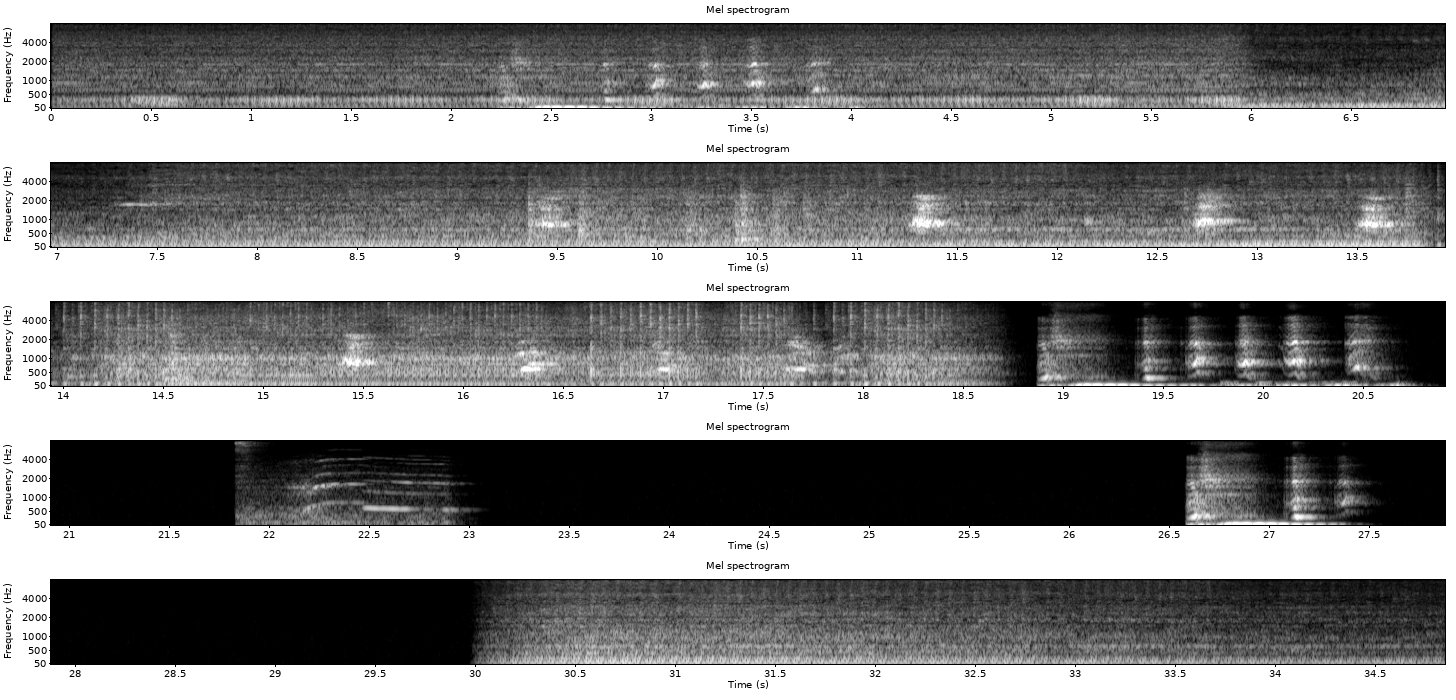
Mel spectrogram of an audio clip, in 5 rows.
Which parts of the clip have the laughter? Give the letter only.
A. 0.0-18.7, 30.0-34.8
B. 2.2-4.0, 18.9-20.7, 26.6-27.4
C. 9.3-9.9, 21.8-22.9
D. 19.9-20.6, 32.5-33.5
B.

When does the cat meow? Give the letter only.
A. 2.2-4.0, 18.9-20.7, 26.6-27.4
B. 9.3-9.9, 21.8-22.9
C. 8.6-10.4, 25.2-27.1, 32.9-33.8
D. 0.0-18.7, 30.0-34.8
B.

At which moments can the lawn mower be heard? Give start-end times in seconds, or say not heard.
0.0-18.7, 30.0-34.8.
